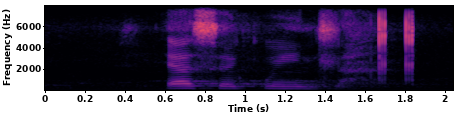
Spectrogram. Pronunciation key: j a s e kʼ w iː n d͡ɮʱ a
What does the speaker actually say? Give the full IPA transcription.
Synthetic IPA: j a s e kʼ w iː n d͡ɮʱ a

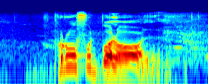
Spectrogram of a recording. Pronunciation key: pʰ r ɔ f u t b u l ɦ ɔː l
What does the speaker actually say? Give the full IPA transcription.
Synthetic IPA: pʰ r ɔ f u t b ɔ l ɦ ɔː l

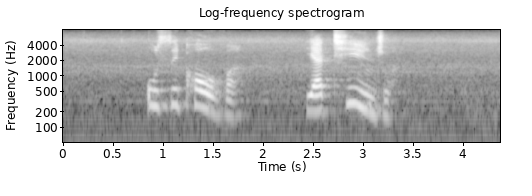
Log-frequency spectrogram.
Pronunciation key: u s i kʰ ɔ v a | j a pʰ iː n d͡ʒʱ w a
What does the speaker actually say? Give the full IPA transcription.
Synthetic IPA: u s i kʰ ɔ v a | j a tʰ iː n d͡ʒʱ w a

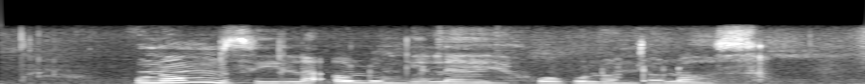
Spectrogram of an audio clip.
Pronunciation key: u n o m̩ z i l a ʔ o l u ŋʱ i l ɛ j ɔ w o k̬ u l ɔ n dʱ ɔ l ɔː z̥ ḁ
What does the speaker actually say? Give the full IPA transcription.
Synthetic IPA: u n o m̩ z i l a ʔ o l u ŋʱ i l ɛ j ɔ w o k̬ u l ɔ n dʱ ɔ l ɔː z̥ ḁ

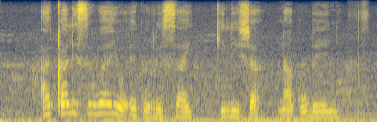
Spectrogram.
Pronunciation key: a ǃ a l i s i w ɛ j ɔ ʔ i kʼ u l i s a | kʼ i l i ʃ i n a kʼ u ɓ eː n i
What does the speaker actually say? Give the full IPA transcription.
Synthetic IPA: a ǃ a l i s i w ɛ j ɔ ʔ e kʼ u r i s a | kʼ i l i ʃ a n a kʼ u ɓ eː n i

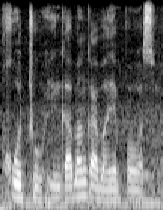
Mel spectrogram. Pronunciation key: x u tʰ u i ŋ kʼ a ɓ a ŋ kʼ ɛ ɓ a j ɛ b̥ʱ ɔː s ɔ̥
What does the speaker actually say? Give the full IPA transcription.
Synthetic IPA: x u tʰ u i ŋ kʼ a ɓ a ŋ kʼ a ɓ a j ɛ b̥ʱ ɔː s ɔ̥

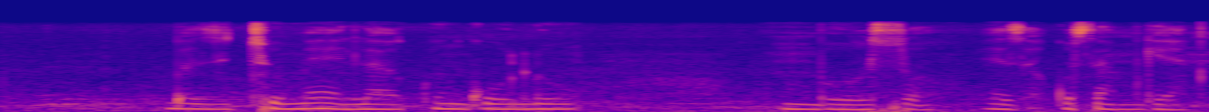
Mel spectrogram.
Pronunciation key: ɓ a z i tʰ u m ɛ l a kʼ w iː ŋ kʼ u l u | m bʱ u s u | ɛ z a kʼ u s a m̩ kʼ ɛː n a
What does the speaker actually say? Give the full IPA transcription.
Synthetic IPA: ɓ a z i tʰ u m ɛ l a kʼ w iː ŋ kʼ u l u | m bʱ u s ɔ | ɛ z a kʼ u s a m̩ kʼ ɛː n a

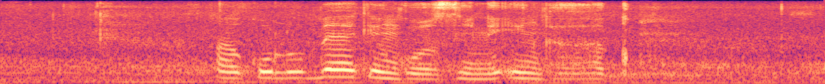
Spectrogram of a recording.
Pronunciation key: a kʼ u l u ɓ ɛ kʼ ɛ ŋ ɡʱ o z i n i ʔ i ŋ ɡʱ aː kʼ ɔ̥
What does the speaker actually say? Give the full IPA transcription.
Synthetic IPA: a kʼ u l u ɓ ɛ kʼ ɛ ŋ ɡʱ o z i n i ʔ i ŋ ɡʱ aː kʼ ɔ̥

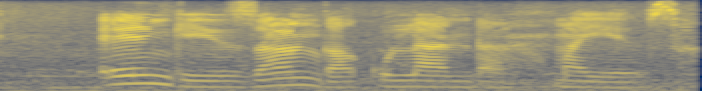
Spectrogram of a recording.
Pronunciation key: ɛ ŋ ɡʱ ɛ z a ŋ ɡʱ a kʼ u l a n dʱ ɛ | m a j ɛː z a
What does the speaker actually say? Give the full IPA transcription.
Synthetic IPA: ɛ ŋ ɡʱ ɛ z a ŋ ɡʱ a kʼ u l a n dʱ a | m a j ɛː z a

